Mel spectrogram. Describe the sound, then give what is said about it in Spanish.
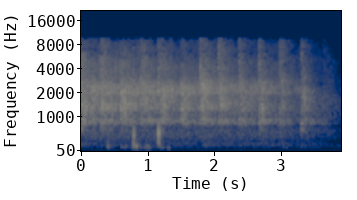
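An audience applauds the Lord together, a dense, steady wash of many hands clapping with a few sharper claps standing out, holding for several seconds before gradually fading at the end. “¿Pueden darle un aplauso al Señor por eso?”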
